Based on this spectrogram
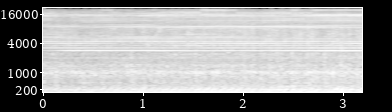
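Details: British car being prepared after a dash electrical fire, with the hazard flasher relay clicking; engine runs with an uneven, lumpy beat and a thin high whine over it, sounds rough, cause not yet clear.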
